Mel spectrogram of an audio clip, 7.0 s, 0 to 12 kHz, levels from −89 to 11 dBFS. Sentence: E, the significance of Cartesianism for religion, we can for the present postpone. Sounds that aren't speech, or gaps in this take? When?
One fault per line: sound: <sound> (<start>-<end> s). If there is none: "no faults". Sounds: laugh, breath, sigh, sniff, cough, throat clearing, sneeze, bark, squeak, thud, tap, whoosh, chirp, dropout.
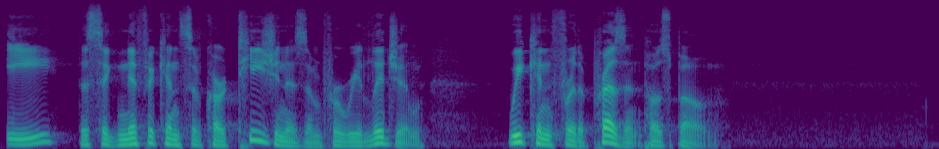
no faults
